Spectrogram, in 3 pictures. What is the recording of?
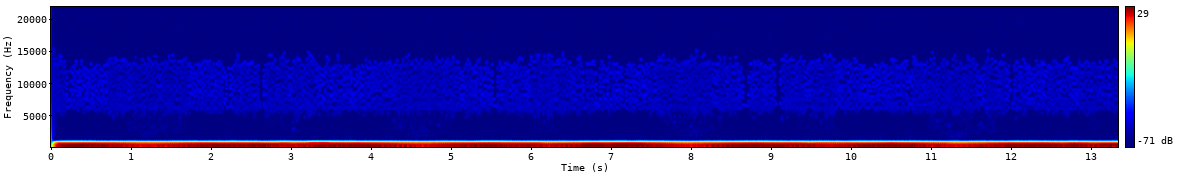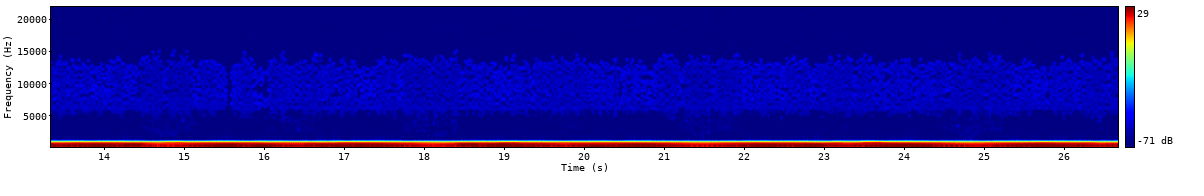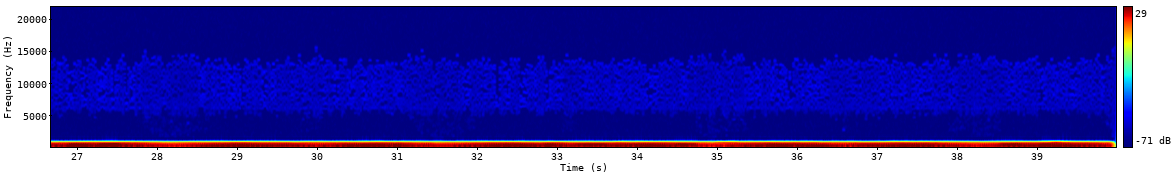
Created with an image synth program, these are modified images of brainwaves set to different pitch and tempo parameters. File name indicates brain wave type. Not for inducing synchronization techniques, just audio interpretations of the different states of consciousness.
